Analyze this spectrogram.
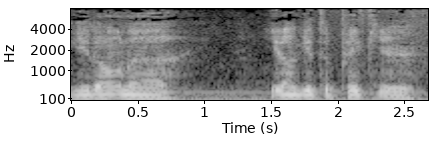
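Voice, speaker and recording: A man's medium-pitched voice on a very clean recording with a silent background. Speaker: vlogger living on a boat. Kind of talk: casual vlog monologue. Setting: inside a boat cabin, doors closed. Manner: slow.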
